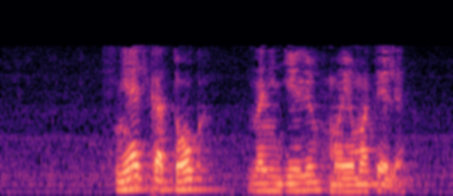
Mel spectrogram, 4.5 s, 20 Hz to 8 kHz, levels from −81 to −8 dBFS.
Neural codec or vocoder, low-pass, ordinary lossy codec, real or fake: none; 7.2 kHz; AAC, 16 kbps; real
